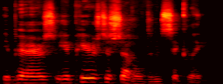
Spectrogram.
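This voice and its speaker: A man's voice: mid-range voice, lively intonation, fast, mellow. A man narrating a screenplay, reading out scene headings and stage directions at a table read. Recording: slightly distant from the mic.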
